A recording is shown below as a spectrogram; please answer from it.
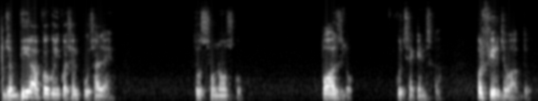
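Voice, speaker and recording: A man's voice: medium pitch, a little slow, long pauses, dark tone, slightly rough. A man coaching students for a job interview, explaining step by step, mixing English terms into Hindi and often checking in with "okay?".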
